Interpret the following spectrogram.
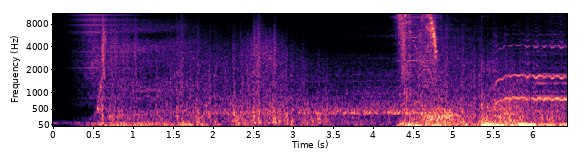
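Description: Film-trailer sound design: a dense swell of noise starts suddenly and carries on. About four seconds in comes a falling swoop, and a deep boom follows, with sustained musical tones coming in near the end.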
